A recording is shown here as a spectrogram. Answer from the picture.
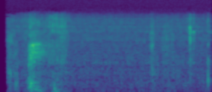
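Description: Quiet room tone, with one short voice-like sound in the first half-second whose pitch falls.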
